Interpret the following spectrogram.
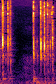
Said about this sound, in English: press Windows R and then type this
